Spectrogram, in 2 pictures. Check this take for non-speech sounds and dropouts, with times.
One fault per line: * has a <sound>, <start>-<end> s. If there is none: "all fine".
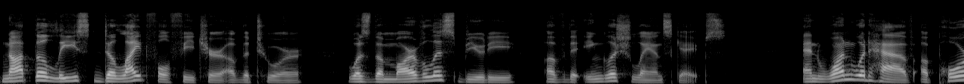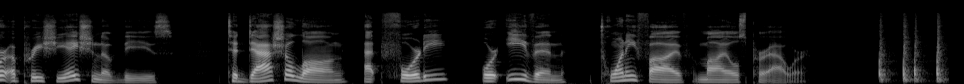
* has a thud, 18.4-19.1 s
